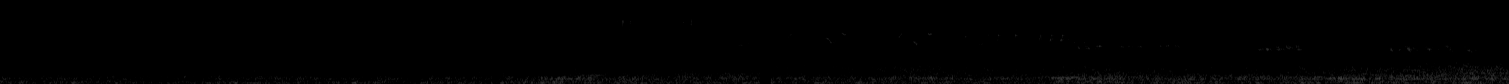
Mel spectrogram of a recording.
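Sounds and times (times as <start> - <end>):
faint high bird ticks: 3.6 - 7.6
bird chirps: 3.7 - 12.0, 12.6 - 13.2, 13.9 - 14.9.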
